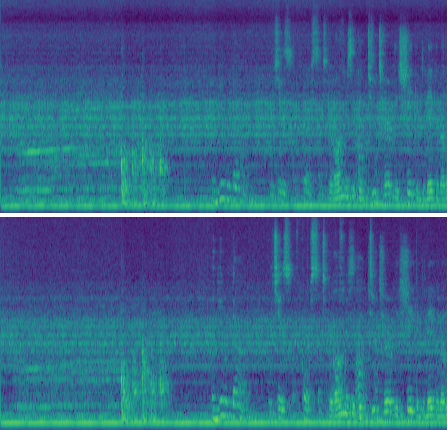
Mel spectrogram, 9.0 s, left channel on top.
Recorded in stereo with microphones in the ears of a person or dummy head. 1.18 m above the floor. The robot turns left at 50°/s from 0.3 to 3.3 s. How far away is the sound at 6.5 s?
About 1.7 m.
